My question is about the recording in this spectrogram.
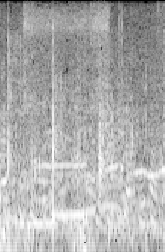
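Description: Indistinct voices of people talking, with no clear words, and a single sharp click about a second and a half in.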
